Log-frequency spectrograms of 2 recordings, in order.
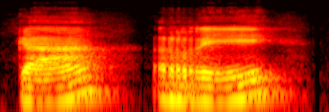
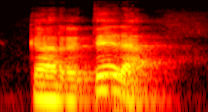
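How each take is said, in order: First: Ca-re-te-ra in four slow, separate beats; syllable by syllable. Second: Said in the usual way. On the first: Shown as a demonstration. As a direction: draw out and separate each syllable: ca-re-te-ra. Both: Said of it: "esa división lo vamos a llamar sílabas".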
